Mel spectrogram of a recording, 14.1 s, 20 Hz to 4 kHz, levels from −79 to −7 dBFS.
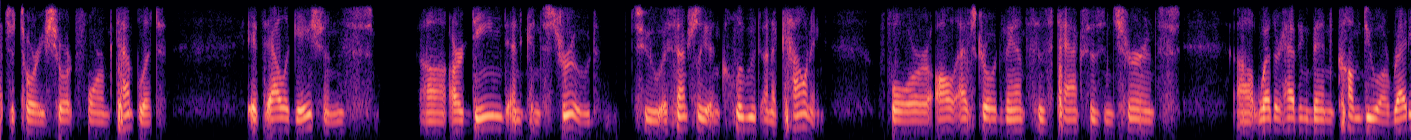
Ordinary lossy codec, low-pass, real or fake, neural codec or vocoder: Opus, 24 kbps; 3.6 kHz; real; none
